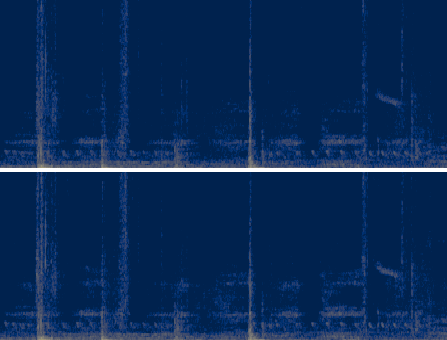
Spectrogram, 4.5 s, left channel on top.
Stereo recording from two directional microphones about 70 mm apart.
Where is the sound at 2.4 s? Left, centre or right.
Centre.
